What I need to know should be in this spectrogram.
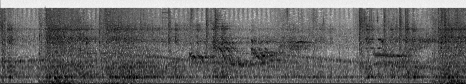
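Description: A heavy armoured vehicle's engine rumbles low.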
